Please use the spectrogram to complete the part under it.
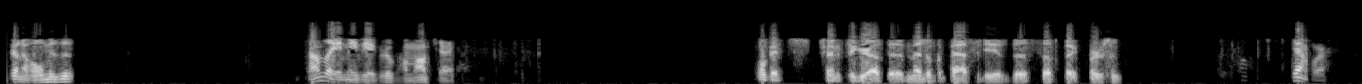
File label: Tempe Police, scanner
